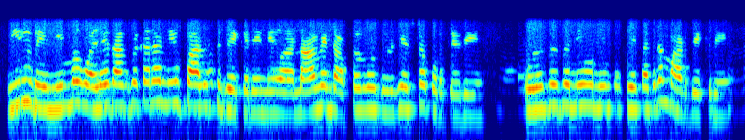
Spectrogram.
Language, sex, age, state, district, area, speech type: Kannada, female, 60+, Karnataka, Belgaum, rural, conversation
